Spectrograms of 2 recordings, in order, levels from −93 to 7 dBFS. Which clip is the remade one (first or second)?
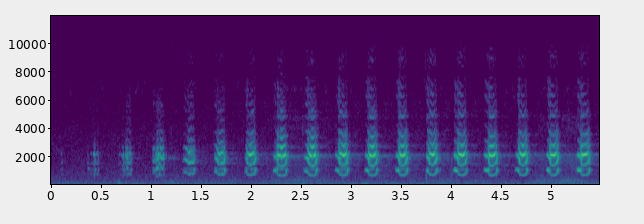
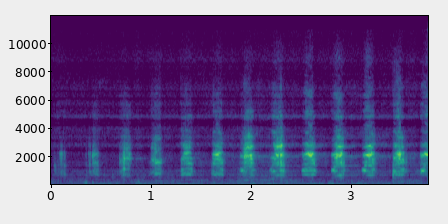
second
